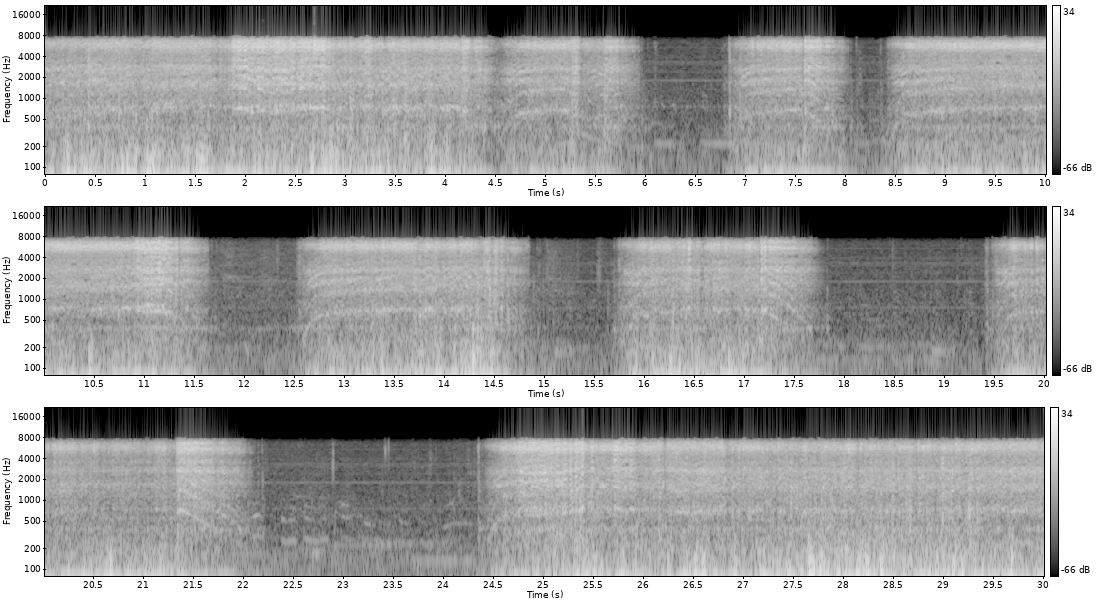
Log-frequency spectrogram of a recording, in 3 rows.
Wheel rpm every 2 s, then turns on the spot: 170, 200, 120, 60, 120, 140, 110, 60, 110, 30, 140, 0, 120, 200, 200.
none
